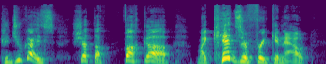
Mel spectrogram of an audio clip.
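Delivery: mock frantic, loud, shrill panicked outburst. Retelling a movie scene where a mother with kids loses it: imitating a panicking mother. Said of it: "super panicking".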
